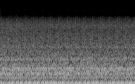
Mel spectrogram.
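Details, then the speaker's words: 1958 Porsche 356A T2 with Zenith carburetors during tune-up, carbs balanced; steady, even but quick idle at almost 1,400 rpm, too high versus target of about 800-900. "we're good and balanced but our Idol is pretty high looking at the tachometer we're at about almost 1,400 rpms or way high"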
